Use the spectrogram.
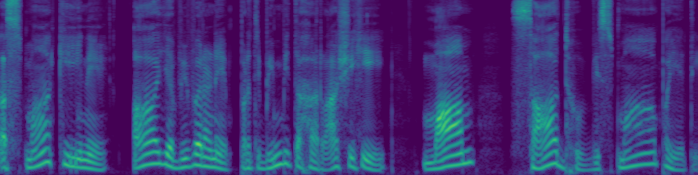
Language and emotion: Sanskrit, surprised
